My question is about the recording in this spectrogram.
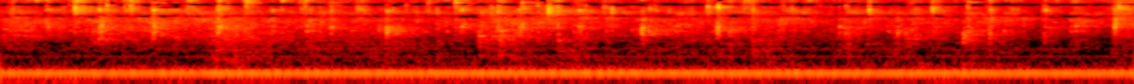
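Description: A cat eating soft wet pâté from a plastic plate: irregular small wet clicks of licking and chewing, over a steady low hum.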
